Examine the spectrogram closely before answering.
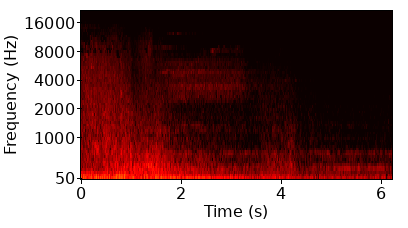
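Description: A triumphant game fanfare plays and fades.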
